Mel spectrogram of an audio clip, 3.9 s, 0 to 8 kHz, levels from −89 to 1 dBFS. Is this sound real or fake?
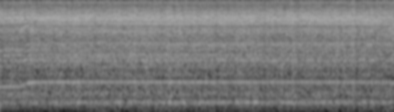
real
